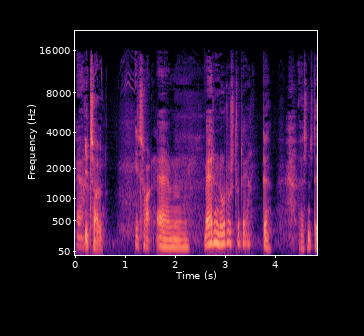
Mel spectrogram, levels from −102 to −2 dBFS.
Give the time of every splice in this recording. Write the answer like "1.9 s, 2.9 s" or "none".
1.6 s, 3.7 s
